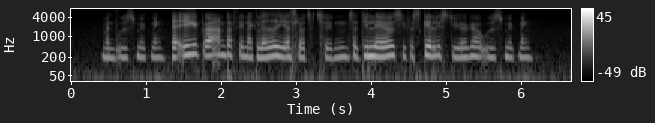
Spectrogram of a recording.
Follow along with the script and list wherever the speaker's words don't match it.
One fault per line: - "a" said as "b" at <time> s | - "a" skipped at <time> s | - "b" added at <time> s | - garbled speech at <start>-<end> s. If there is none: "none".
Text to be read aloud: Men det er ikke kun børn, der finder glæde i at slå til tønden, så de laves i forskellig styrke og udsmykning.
- "det" said as "udsmykning" at 0.6 s
- "kun" skipped at 1.7 s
